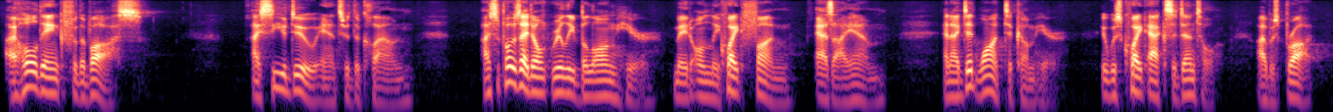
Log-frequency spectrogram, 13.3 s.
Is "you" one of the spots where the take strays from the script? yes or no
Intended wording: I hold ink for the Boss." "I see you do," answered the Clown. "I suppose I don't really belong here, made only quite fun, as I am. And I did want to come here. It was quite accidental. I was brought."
no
